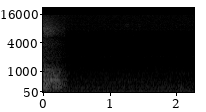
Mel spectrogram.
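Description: Near silence: quiet room tone, after a brief soft sound at the very start that ends about a third of a second in.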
